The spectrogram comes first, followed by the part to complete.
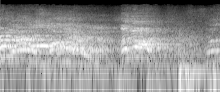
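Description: Voices calling out from ringside in a large hall, with a thud about a second in.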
